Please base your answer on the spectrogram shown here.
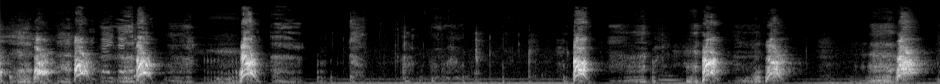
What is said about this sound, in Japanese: おっと、今日はワンちゃんも参加してます。静かにしてくださいね。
